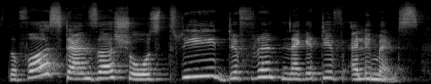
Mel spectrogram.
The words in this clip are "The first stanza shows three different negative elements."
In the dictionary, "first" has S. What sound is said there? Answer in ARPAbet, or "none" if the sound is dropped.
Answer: S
